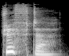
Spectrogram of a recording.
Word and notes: drifter: British English

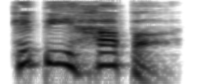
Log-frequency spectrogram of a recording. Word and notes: jipijapa: British English

